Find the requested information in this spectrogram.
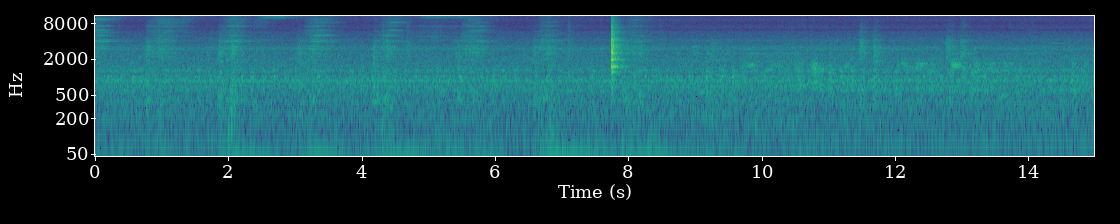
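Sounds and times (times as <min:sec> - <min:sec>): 
Tenryu Hamanako Railway railcar rumbling: 0:00.0 - 0:14.9
sharp clank: 0:07.7 - 0:08.1
murmured speech: 0:09.3 - 0:14.9.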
